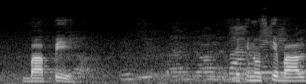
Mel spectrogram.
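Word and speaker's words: Mbappé: फिर एक वो फ्रांस का था, बापे, लेकिन उसके बाल थे। कुछ तो था। MBAP था यार। ओ हाँ, M साइलेंट होगा, बापे ही होगा नाम, मुझे तो ऐसे ही लगता है।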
